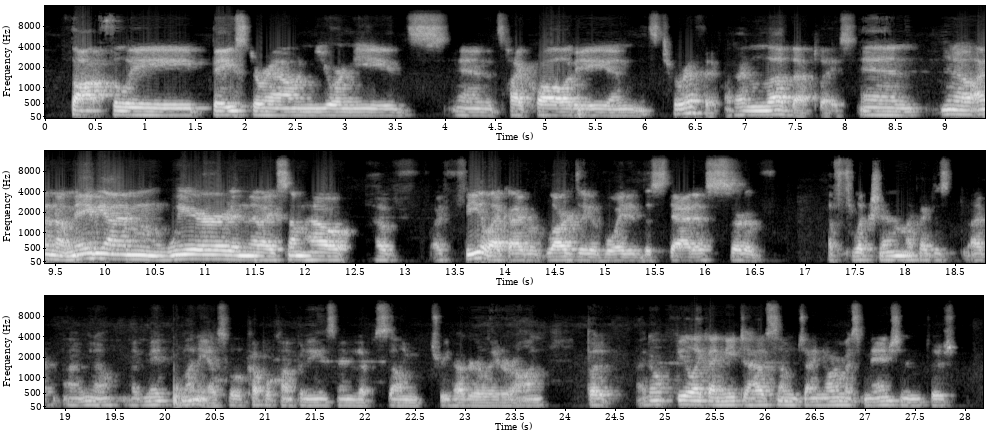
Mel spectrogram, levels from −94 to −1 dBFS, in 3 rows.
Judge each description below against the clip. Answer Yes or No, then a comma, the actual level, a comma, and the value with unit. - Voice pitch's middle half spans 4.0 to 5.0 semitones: No, narrow, 2.5 semitones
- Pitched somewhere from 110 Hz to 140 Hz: Yes, low, 115 Hz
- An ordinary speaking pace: Yes, average, 170 wpm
